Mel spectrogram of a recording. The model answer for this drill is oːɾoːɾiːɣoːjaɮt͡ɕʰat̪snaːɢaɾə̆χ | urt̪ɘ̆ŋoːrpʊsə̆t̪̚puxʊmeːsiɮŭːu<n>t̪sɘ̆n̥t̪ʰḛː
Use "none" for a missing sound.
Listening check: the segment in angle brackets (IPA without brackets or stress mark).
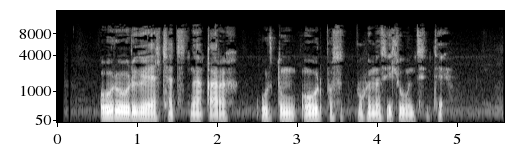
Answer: n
